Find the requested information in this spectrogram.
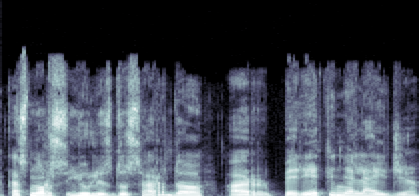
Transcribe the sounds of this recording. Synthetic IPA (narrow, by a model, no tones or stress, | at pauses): kɐsnoːrɾsjuːlʲɪsd̪ʊsɐrd̪oːɐrpʲɛɾʲeːt̪ʲɪnʲɛlʲɛɪd͡ʒʲɛ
